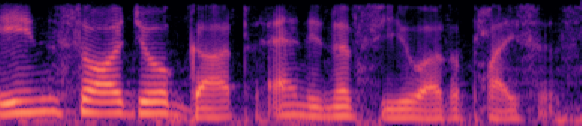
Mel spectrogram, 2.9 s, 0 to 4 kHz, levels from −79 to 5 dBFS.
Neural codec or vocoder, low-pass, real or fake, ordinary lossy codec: codec, 16 kHz, 16 kbps, FreqCodec, larger model; 3.6 kHz; fake; Opus, 24 kbps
